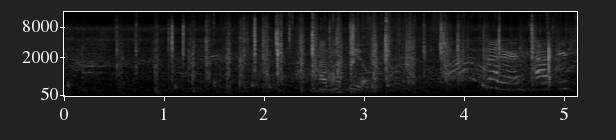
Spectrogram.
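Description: Horses' hooves thud and clop on soft dirt.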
